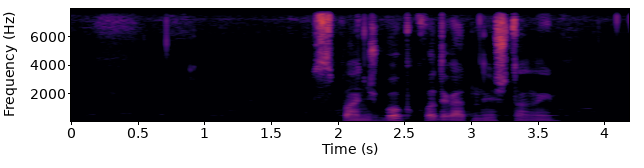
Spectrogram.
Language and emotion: Russian, neutral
